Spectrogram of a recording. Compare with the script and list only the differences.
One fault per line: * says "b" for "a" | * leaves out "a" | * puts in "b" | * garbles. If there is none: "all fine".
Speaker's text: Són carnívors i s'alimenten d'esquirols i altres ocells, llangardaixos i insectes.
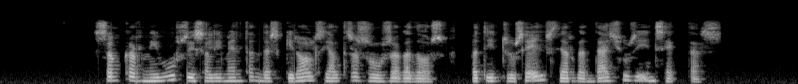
* puts in "rosegadors petits"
